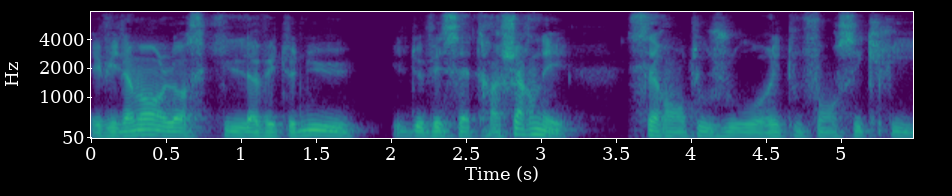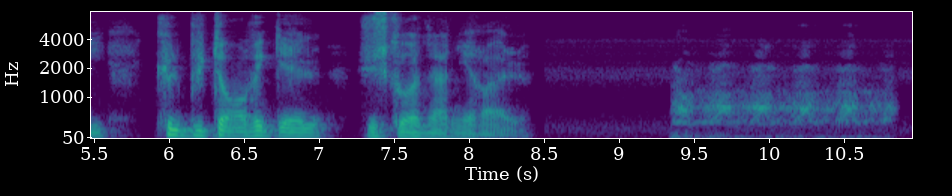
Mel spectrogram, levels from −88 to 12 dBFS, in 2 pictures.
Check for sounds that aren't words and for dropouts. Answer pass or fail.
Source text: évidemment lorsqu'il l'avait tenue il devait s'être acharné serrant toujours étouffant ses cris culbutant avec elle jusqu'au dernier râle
fail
